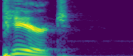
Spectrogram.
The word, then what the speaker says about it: Peart: It's Peart and it was Rush. I will correct you on that one. – I know. – No, I'm saying, the pronunciation. Peart.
